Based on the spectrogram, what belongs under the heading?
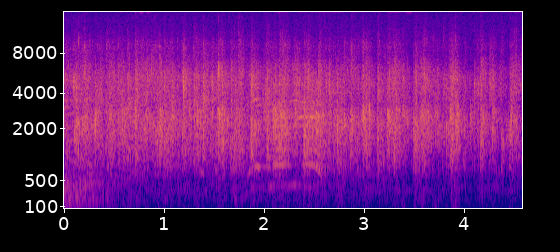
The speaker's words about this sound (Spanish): Dale un aplauso fuerte a ese Dios de poder.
